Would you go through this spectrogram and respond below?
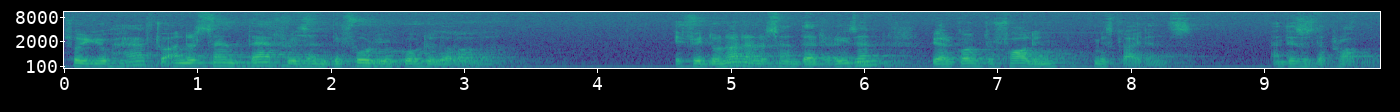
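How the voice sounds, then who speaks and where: A man's voice: medium pitch, fairly quick, dark tone. Male preacher, explanatory and questioning, in an echoey reverberant hall. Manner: explains terms, asks the congregation. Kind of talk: sermon commentary. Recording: echoey hall with faint hum.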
